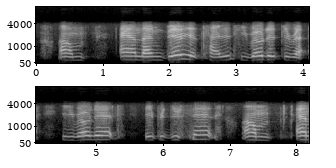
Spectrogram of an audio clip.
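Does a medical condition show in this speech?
Yes: cerebral palsy.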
